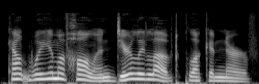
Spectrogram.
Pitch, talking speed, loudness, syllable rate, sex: 195 Hz, 210 wpm, -14 LUFS, 5.7 syllables/s, female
